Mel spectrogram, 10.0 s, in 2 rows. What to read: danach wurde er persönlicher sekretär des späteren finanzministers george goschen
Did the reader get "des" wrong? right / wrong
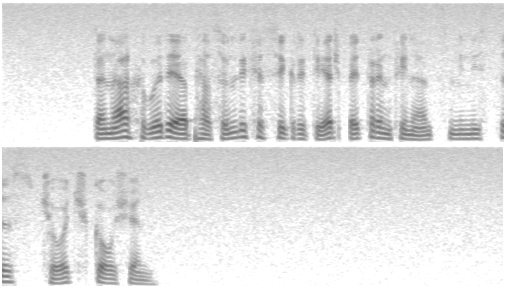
wrong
